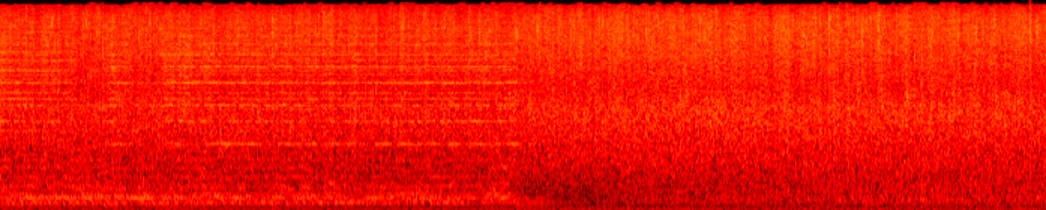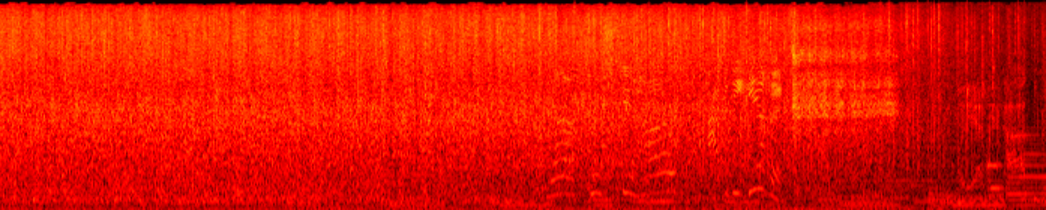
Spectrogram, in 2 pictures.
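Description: A song ends on a held chord with audience applause underneath. The music stops about five seconds in, and the applause carries on alone, with a few voices calling out near the end.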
